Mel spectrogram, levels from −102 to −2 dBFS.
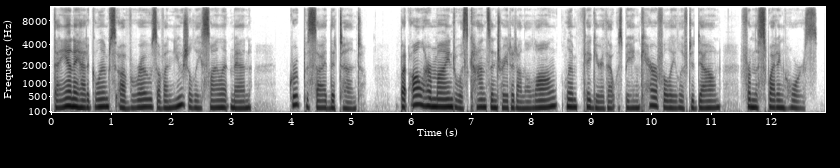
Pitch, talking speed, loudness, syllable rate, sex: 185 Hz, 165 wpm, -19 LUFS, 5.0 syllables/s, female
